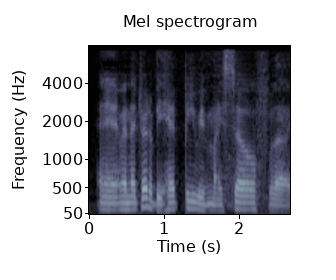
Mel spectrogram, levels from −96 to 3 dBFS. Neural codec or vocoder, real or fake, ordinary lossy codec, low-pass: codec, 16 kHz, 1.1 kbps, Voila-Tokenizer; fake; none; none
